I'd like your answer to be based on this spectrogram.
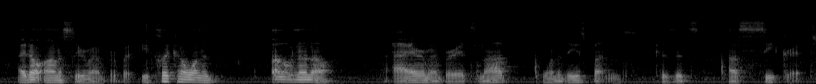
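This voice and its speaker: A soft-spoken man talks at a very deep, low pitch in a dark, mellow tone with vocal fry. His intonation is lively, broken by long, frequent pauses. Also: moderate pace. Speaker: game streamer. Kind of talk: live game stream commentary.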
